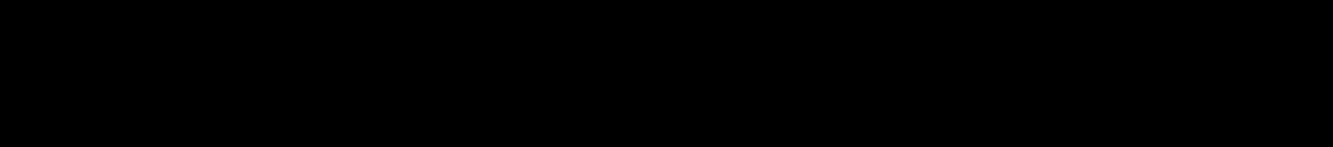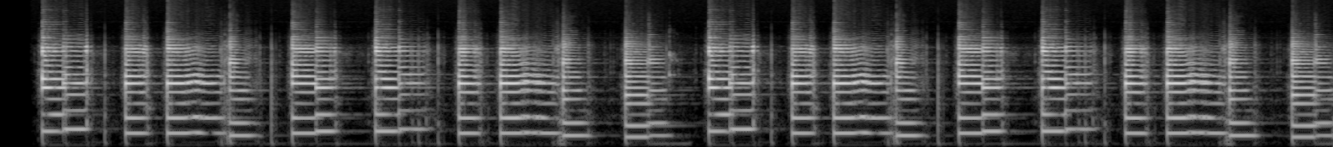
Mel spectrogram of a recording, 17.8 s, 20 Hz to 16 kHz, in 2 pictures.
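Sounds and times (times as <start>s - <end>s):
C# minor lead guitar loop: 9.2s - 17.7s.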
